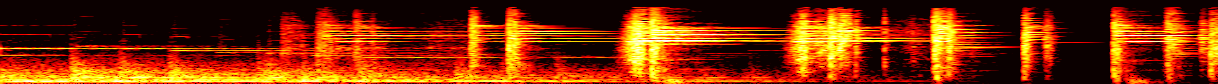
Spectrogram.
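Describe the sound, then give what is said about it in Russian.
A heavy blade strikes flat against a sword, giving several sharp metallic clangs with ringing tails. The clangs come in irregular bursts, each one loud and bright. “Тяжелый клинок обрушился плашмя на меч господина Дрона”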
